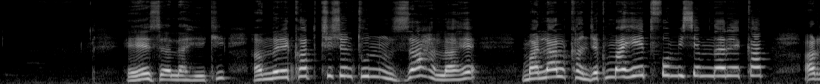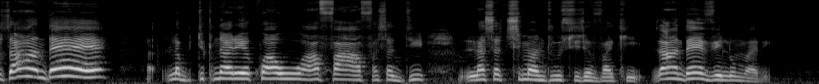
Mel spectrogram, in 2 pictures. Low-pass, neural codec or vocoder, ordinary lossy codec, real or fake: none; none; none; real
